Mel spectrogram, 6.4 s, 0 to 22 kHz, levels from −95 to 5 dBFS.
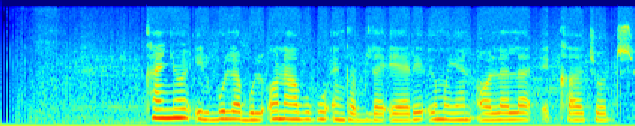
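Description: This speech clip likely suffered low bit depth without dither, with samples truncated to a coarse grid that fits about 6 bits. Throughout, the rounding error tracks the voice as grainy, shifting distortion only about 25 dB below the signal, and the quietest passages sputter or drop out.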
